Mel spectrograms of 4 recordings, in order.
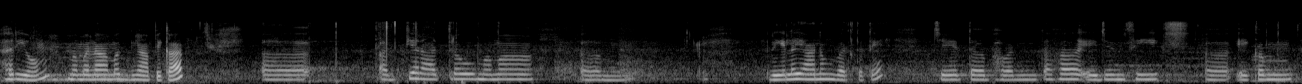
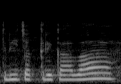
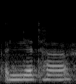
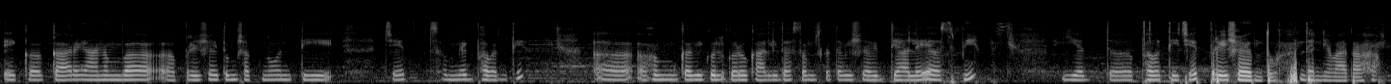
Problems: constant background noise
